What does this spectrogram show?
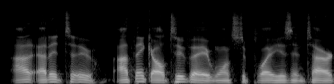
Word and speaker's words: Altuve: I think Altuve wants to play his entire career here.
